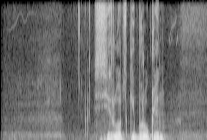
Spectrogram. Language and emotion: Russian, neutral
